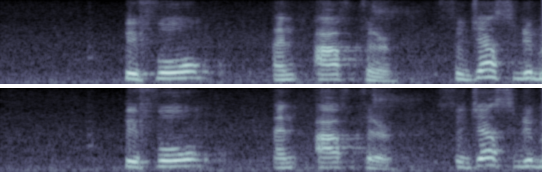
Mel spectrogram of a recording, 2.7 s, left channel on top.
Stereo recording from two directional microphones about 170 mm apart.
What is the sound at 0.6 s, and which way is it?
Speech, 45° left (ahead or behind).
